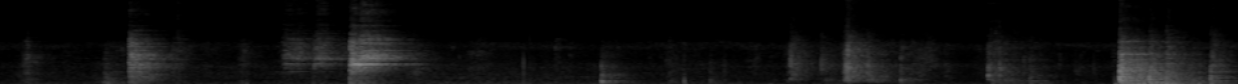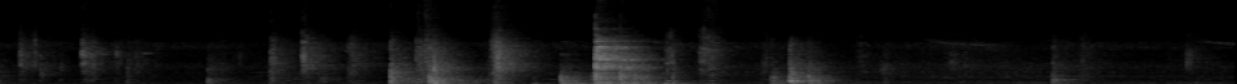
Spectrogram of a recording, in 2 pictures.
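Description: Wooden boards and a small wooden box being handled, knocked and set down on a concrete floor: a dozen or so irregular knocks and clatters, some with a brief ringing tail.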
